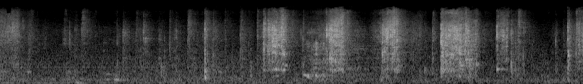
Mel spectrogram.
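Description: Trowel scraping wet mortar in a metal bucket: about five rasping strokes in quick succession, starting a little before halfway.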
